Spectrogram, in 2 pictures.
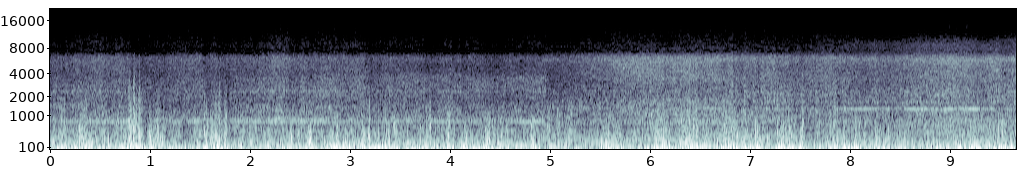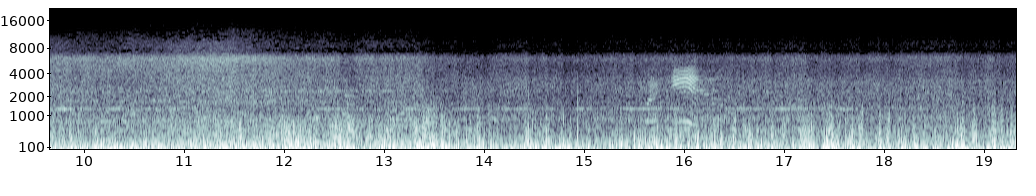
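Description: Wind roars across the microphone on a speeding open boat.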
